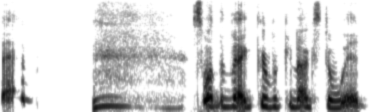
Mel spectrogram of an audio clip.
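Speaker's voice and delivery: choked-up voice, very high and soft. A Canucks fan says he just wants them to win, choking up. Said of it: "I'm choking up".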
